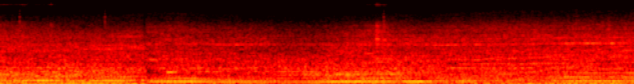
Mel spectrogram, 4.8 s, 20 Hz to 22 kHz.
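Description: A GT4 race car engine roars in a sim racing game at Indianapolis, a steady, loud drone whose pitch rises and falls slightly as it holds speed, with no talking.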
